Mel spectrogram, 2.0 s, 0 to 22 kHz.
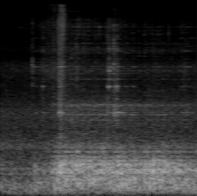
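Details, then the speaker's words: Worn wheel bearing: a rough, gritty rumble swells as the wheel is spun faster, already loud at the equivalent of 5 km/h; it goes much quieter with a new bearing. "Alors là, on a un problème de roulement. Déjà à 5 km/h, on entend ce bruit affreux."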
